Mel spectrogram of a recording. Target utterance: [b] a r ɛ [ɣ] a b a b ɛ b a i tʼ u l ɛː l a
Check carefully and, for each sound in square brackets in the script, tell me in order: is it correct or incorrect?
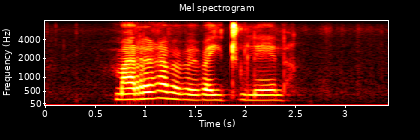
incorrect: m, correct

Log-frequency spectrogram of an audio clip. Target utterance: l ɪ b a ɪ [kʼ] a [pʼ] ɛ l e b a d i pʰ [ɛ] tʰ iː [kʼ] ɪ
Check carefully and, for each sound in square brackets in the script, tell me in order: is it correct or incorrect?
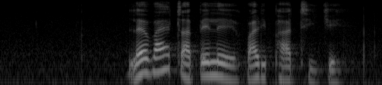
incorrect: tʼ, correct, incorrect: a, correct

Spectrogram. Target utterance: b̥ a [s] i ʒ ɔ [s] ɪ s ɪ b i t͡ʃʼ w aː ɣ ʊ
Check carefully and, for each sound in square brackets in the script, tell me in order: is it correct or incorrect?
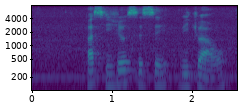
correct, correct

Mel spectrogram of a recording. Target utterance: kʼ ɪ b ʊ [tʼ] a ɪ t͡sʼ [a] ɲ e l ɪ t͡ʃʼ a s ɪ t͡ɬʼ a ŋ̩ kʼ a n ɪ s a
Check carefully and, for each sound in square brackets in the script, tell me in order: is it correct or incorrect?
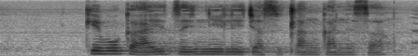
incorrect: kʼ, incorrect: e

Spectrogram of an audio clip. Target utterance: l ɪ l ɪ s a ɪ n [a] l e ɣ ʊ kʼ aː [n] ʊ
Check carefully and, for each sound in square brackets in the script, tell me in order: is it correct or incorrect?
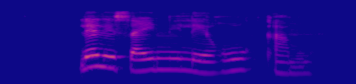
incorrect: i, incorrect: m

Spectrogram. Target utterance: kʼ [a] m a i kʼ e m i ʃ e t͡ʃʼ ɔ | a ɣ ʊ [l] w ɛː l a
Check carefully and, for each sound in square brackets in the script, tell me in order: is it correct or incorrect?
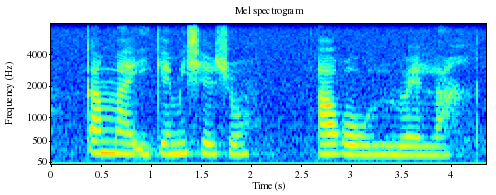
correct, correct

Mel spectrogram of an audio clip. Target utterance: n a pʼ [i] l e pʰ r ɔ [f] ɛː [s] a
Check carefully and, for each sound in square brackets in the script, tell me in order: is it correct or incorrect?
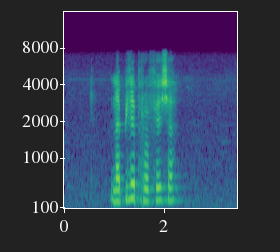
correct, correct, incorrect: ʃ

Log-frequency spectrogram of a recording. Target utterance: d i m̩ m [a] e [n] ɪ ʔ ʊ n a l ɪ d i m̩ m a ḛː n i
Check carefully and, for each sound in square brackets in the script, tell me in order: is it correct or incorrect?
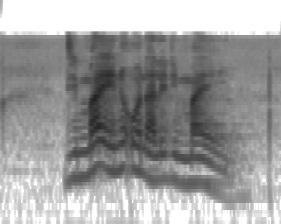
correct, correct

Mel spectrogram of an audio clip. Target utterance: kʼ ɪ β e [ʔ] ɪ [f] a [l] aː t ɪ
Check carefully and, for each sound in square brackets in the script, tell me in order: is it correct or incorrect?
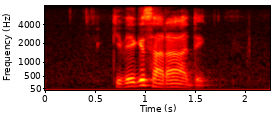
incorrect: k, incorrect: s, incorrect: ɾ

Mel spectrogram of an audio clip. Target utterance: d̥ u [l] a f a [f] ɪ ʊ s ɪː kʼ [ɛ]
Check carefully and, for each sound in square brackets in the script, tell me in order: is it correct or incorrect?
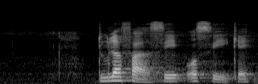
correct, incorrect: s, correct

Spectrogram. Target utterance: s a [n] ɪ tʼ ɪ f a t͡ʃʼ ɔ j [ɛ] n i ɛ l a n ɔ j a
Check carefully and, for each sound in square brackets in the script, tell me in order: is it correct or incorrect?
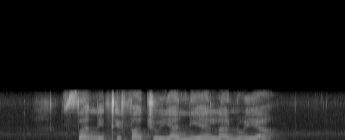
correct, incorrect: a

